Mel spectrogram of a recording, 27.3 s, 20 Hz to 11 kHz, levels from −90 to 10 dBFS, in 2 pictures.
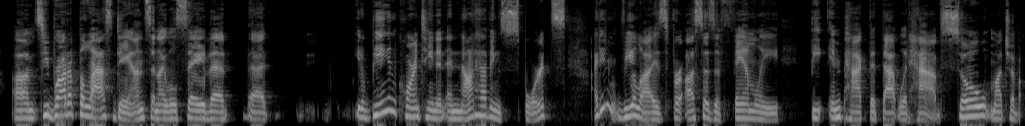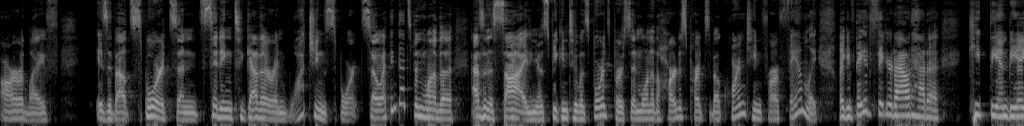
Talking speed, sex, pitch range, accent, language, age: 200 wpm, female, 145-190 Hz, American, English, 40-59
